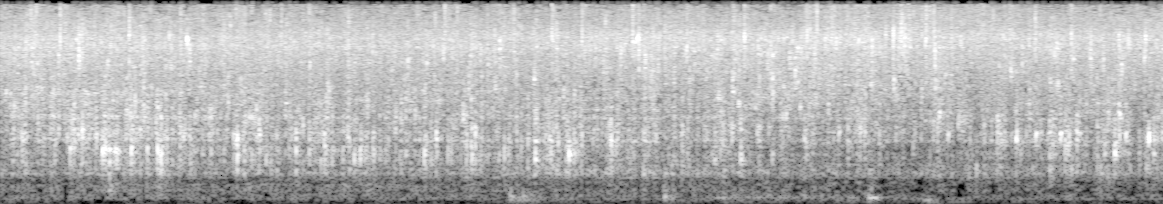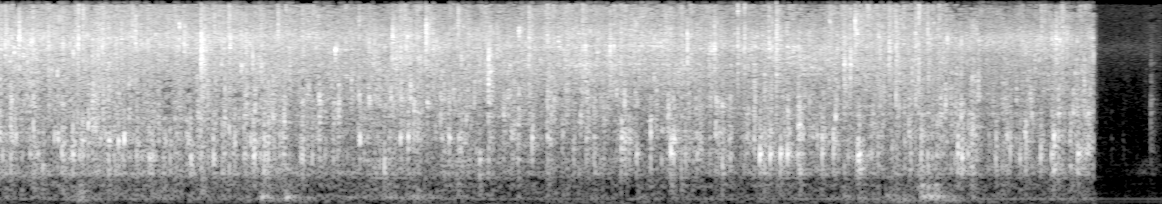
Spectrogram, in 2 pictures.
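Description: Chicken pieces deep frying in hot oil in batches for chicken Manchurian, a dense continuous bubbling hiss that stays loud and even, then stops abruptly at the very end.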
